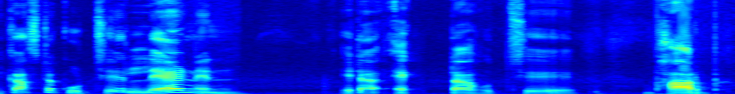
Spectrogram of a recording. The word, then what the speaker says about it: Lernen: শেখা টু লার্ন লারনেন লারনেন লারনেন উচ্চারণ হচ্ছে লারনেন লারনেন মানে হচ্ছে শেখা কোন কিছু শেখা এবং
